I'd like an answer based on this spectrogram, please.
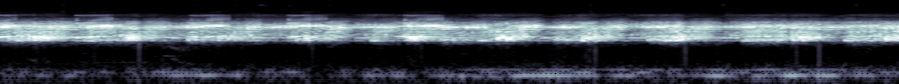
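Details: Small frogs calling after rain once the sun has set: a dense, unbroken high-pitched chorus of many overlapping croaks that pulse and swell, with a faint low throbbing underneath.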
